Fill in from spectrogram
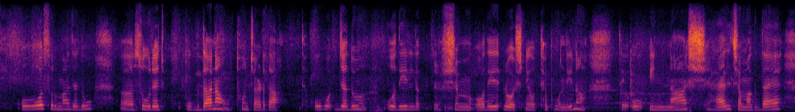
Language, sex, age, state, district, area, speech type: Dogri, female, 30-45, Jammu and Kashmir, Samba, urban, spontaneous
